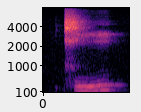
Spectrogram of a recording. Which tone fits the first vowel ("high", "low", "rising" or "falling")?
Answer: rising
